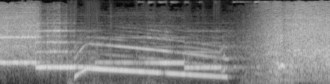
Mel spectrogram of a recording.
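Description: Emergency sirens: a two-tone hi-lo siren alternating, joined about a second in by a wailing siren that rises sharply and then slowly falls. Both stop abruptly about three seconds in, leaving wind and road noise from the moving motorcycle.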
